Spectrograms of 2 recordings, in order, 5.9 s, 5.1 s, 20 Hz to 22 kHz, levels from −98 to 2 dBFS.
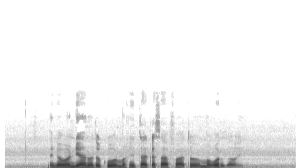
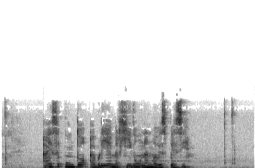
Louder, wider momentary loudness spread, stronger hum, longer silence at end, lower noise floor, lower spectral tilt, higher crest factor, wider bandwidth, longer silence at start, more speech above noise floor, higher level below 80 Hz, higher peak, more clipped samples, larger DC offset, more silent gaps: second, -30 LUFS vs -13 LUFS; about the same, 10 LU vs 12 LU; neither; second, 1.1 s vs 1.3 s; first, -62 dBFS vs -51 dBFS; first, -8.5 dB/octave vs -5.5 dB/octave; about the same, 16 dB vs 12 dB; second, 7.2 kHz vs 9.2 kHz; first, 0.95 s vs 0.1 s; second, 33 dB vs 39 dB; second, -80 dBFS vs -54 dBFS; second, -14 dBFS vs -2 dBFS; neither; neither; neither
